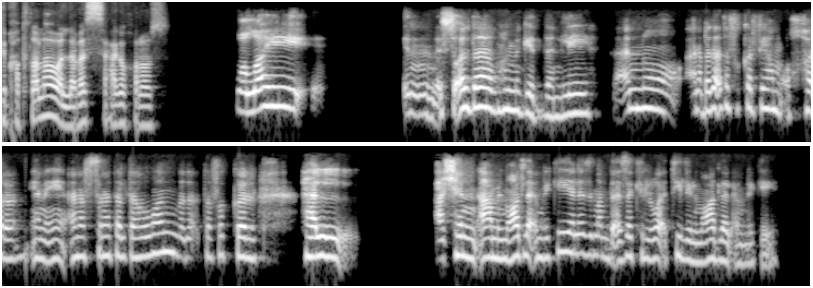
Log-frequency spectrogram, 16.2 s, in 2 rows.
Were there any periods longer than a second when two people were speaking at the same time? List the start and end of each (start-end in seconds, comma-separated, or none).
none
